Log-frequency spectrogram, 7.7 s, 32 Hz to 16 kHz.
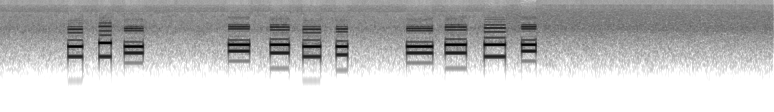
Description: DTMF, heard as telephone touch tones, dialled by hand, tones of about 180 ms. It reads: 137 0814 7820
